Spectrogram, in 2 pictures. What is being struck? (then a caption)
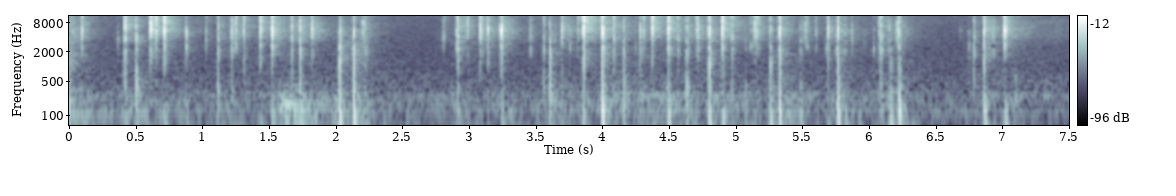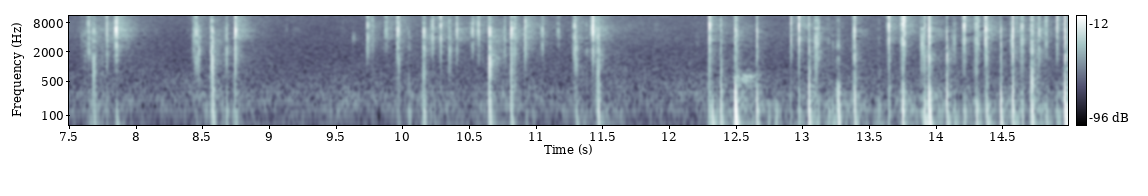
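Wax pillar candle. Long nails scratch and tap along the vertical ribs of a lit, hand-held pink pillar candle of solid ribbed wax. The result is quick bursts of crisp, bright clicks and dry scratching that stop dead with no ring, broken by short quiet pauses.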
